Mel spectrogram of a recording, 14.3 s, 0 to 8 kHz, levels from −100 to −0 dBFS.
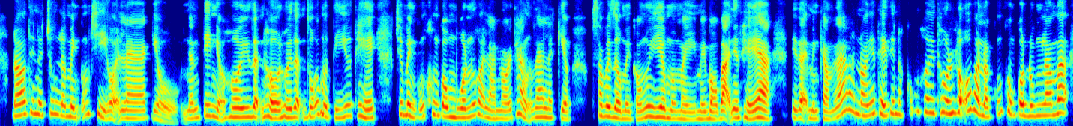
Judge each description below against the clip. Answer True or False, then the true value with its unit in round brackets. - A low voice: False (225 Hz)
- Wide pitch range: True (6.0 semitones)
